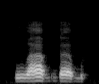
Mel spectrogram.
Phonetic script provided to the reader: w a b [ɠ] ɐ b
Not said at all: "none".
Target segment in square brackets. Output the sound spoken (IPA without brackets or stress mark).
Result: ɠ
